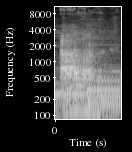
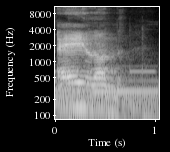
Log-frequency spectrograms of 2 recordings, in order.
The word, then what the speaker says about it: Alon: on me correcting them it's not alan it's alon aylon aye but that's something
